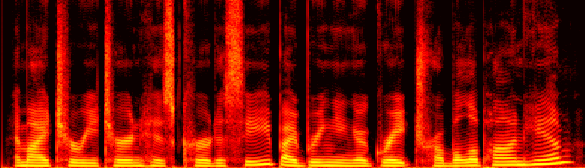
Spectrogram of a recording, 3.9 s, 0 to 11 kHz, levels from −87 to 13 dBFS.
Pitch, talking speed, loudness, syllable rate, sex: 200 Hz, 200 wpm, -15 LUFS, 5.2 syllables/s, female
